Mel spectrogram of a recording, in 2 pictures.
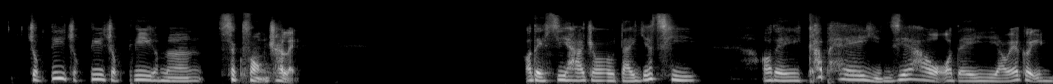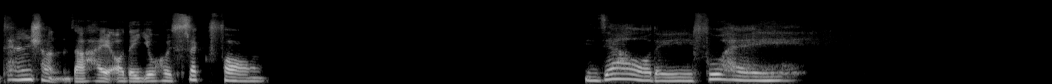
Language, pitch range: Chinese, 155-210 Hz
